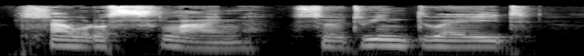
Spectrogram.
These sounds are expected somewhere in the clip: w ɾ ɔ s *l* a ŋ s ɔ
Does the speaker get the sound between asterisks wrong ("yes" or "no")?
no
